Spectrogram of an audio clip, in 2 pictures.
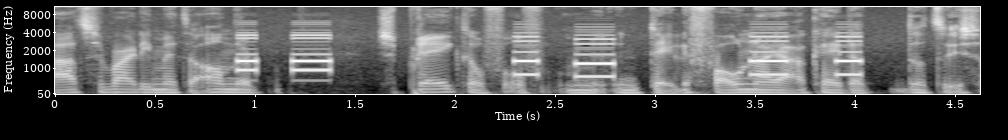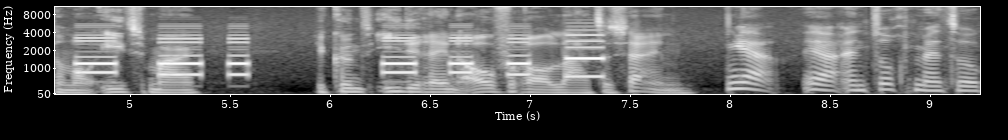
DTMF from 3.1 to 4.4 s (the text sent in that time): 55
